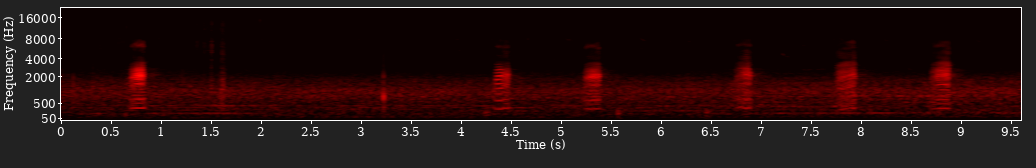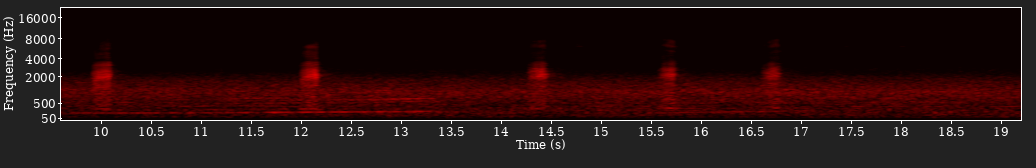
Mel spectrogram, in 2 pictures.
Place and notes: Variante à, Almada, Portugal - Garden ambience, Almada
Garden ambience @ Barreiro. Recorded with Zoom H6 XY stereo mic.
14 April 2017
